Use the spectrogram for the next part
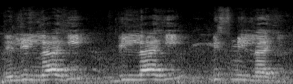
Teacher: এই বারিকের সংজ্ঞাটা হচ্ছে যে আল্লাহ শব্দের দ্বিতীয় নামের আগে যদি জের থাকে, তাহলে আল্লাহ শব্দের এই দ্বিতীয় নামের উপর যে খাড়া জবরটা আছে, সেই খাড়া জবরটা হবে তখন আকারের অ্যাকশনটা হবে তখন, অর্থাৎ লাম খাড়া জবর লা হবে। লাম খাড়া জবর লা উচ্চারণ করাটাই হচ্ছে পাতলা করে উচ্চারণ করা তথা বারিক উচ্চারণ করা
